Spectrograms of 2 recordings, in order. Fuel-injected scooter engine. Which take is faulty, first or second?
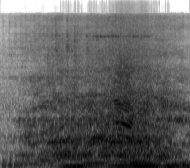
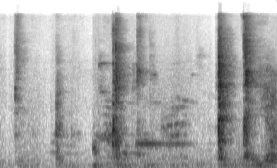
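second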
